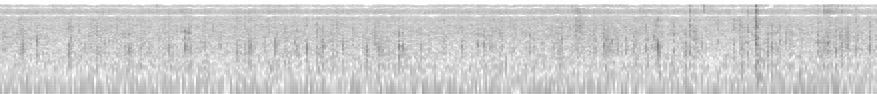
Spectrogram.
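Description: Steady rain falling, with many small drop hits ticking.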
